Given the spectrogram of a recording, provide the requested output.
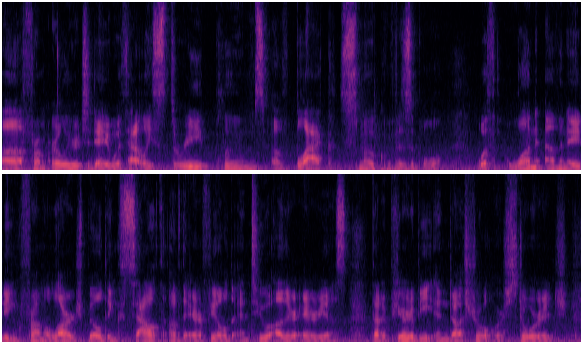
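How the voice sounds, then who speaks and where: A man's very deep, low voice with an American accent, somewhat breathy, monotone and flat, at a moderate pace. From Texas. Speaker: livestream host. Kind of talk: casual livestream chat.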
